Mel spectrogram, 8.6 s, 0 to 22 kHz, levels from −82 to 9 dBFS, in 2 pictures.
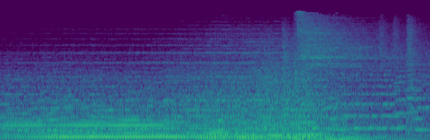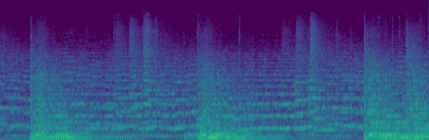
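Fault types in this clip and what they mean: No faults can be heard anywhere in this audio.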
